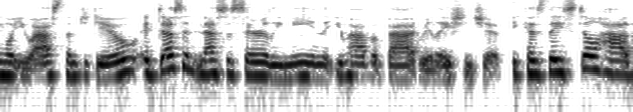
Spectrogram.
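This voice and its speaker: The speaker has a normal speaking voice. The pace is fairly quick. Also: woman. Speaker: parenting educator. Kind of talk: webinar talk.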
